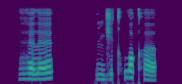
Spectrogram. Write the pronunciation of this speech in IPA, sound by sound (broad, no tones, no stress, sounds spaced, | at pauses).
ɦ ɛ ð ɛ | n d͡ʒ e kʰ w ɒ kʰ ɐ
